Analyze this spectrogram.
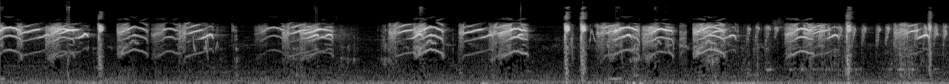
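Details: Sunbird lure audio, the sogok ontong type, used to make birds sing and stick to birdlime: repeated sharp chirp clusters and quick twitters, with a longer pause midway, then denser chatter.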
